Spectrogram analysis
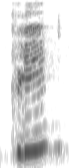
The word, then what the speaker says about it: plus: Léa est la plus âgée de sa classe. Maintenant, regardons l'exemple où on ne prononce pas la lettre S à la fin du mot plus.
